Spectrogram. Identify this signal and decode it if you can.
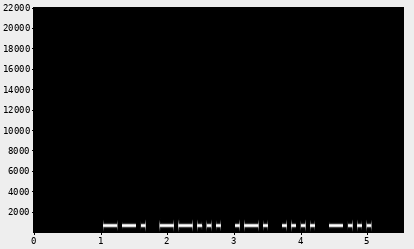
Morse code, heard as a keyed tone, about 17 wpm, 700 Hz. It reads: G7RHB
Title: DXCC-100 Call Signs - 5 Characters - 17wpm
